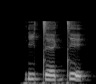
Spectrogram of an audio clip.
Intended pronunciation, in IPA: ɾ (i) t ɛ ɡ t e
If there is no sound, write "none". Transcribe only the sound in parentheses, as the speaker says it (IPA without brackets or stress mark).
i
